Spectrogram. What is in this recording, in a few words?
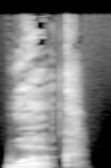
work, gb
